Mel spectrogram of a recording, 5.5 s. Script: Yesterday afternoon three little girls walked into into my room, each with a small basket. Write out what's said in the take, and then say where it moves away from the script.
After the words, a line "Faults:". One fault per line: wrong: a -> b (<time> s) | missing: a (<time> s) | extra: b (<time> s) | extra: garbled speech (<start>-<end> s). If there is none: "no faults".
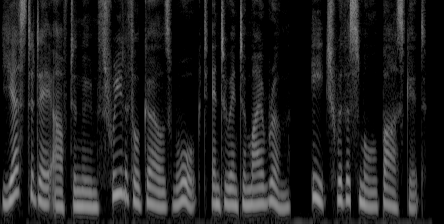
Yesterday afternoon three little girls walked into into my room, each with a small basket.
Faults:
no faults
